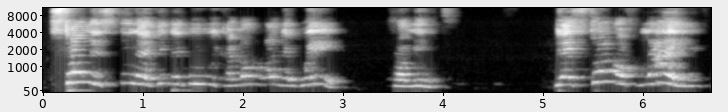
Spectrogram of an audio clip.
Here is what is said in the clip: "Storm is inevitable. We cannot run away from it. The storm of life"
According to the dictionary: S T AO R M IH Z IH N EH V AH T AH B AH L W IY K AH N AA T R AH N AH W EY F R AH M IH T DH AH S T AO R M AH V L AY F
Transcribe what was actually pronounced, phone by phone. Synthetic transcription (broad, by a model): S T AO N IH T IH L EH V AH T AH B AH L W IY K AH N AA T R AH N AH W EY F R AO M IH T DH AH S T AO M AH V L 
